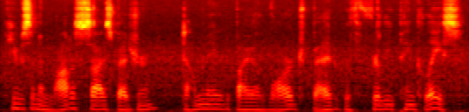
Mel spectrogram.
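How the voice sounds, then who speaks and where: A man reads a fan fiction chapter aloud with a steady storytelling delivery. His voice sits in the middle range, with a faint hiss in the background. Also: mid-range voice, normal speed, poor audio. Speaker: narrator.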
